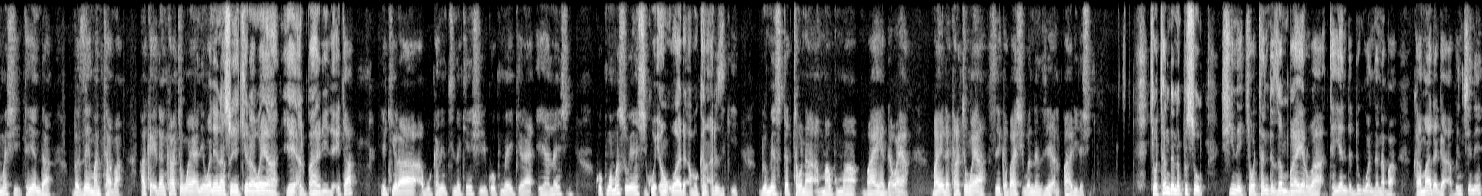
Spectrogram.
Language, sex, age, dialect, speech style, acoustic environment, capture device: Hausa, male, 45-54, Nigeria - Katsina, happy; excited; focused, people talking; nature, mobile / Linux / Chrome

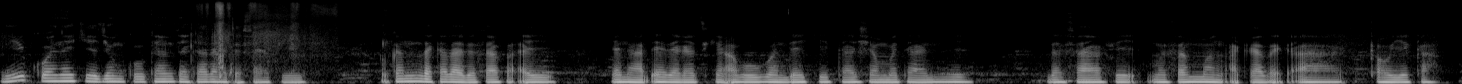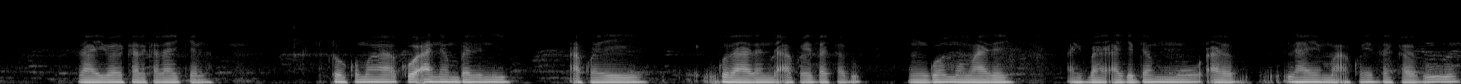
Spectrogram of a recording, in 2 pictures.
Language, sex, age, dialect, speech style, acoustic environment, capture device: Hausa, male, 18-24, Nigeria - Kano, focused; relaxed, music, mobile / Linux / Chrome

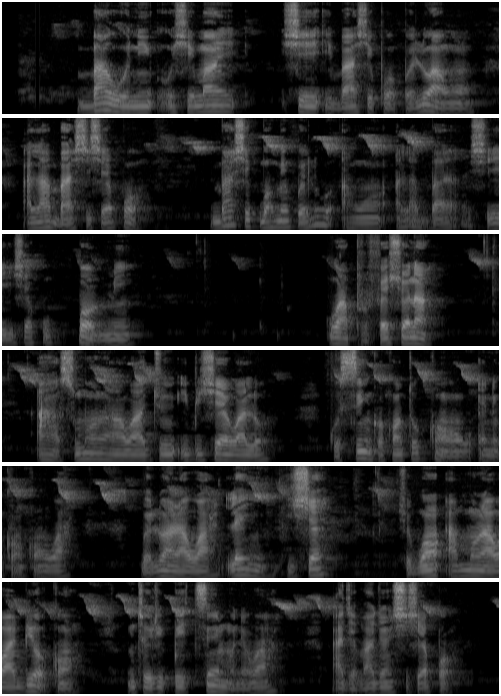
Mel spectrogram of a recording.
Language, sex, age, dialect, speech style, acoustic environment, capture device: Yoruba, male, 25-34, Nigeria - Lagos Yoruba, happy; relaxed, nature, mobile / Linux / Chrome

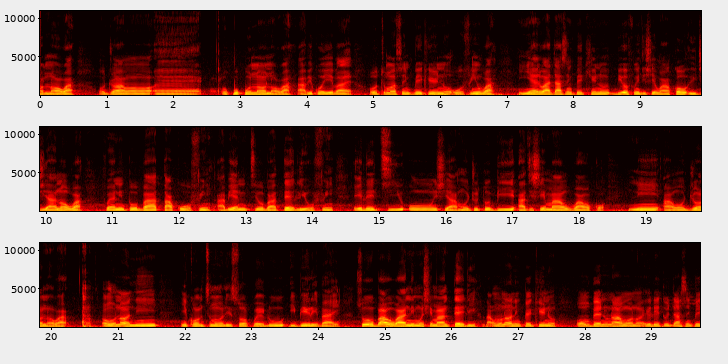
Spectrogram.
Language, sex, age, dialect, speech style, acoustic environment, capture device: Yoruba, male, 25-34, Nigeria - Lagos Yoruba, happy, nature, mobile / Linux / Chrome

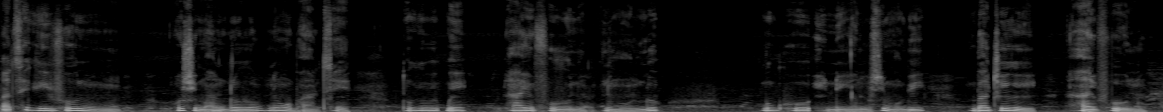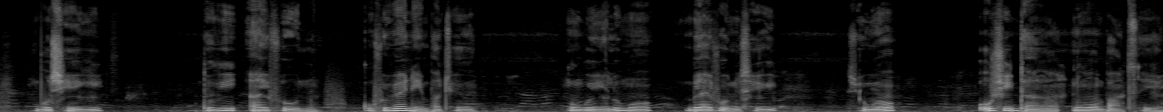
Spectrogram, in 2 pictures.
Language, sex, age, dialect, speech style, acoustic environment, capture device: Yoruba, female, 18-24, Nigeria - Ibadan, relaxed, people talking, mobile / macOS / Safari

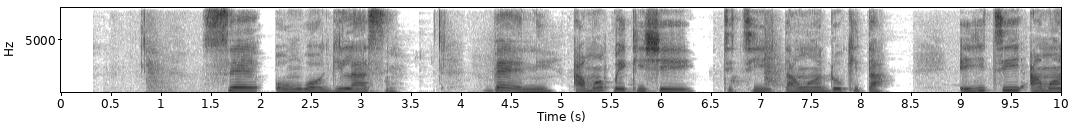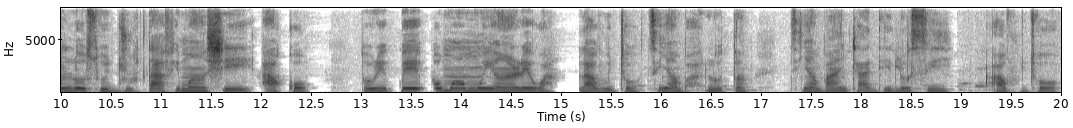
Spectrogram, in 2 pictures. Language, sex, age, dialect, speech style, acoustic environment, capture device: Yoruba, female, 25-34, Nigeria - Ibadan, happy, silence, mobile / Linux / Chrome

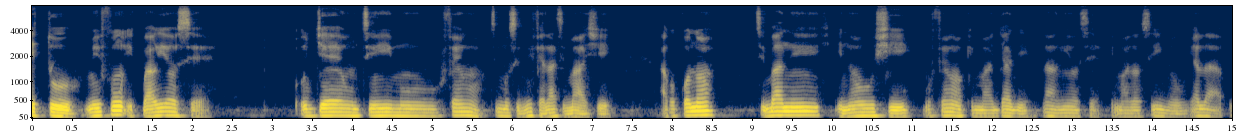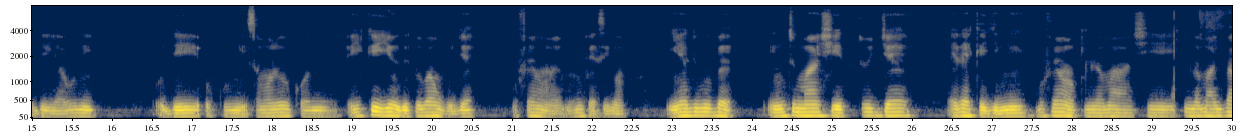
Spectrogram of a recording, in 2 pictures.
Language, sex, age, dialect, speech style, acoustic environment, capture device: Yoruba, male, 35-44, Nigeria - Lagos Yoruba, happy; focused, silence, mobile / Linux / Chrome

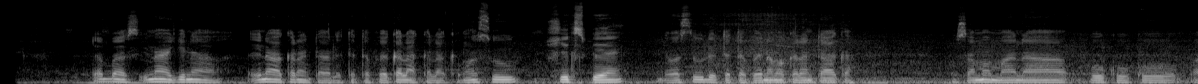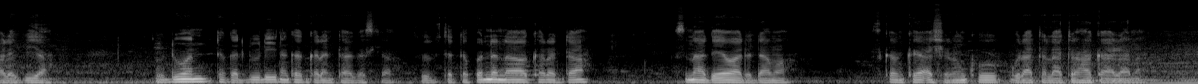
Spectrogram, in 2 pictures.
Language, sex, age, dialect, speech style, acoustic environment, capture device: Hausa, male, 25-34, Nigeria - Kano, happy; excited; relaxed, nature, desktop / Linux / Chrome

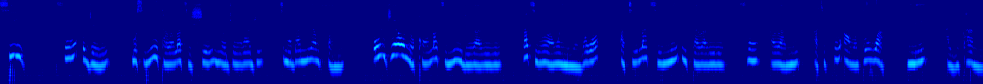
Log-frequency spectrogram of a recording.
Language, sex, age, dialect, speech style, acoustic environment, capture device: Yoruba, female, 25-34, Nigeria - Lagos Yoruba, focused, silence, mobile / Linux / Chrome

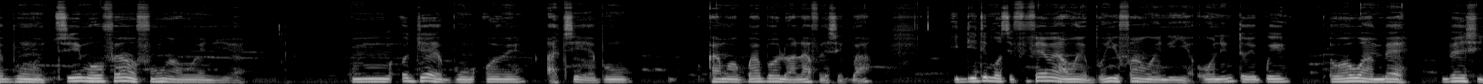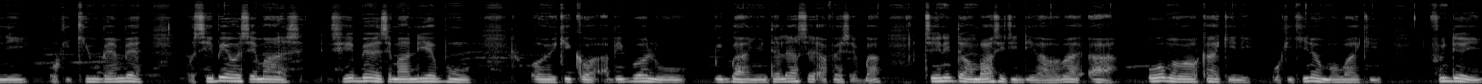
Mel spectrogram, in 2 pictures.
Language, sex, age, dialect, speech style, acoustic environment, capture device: Yoruba, male, 25-34, Nigeria - Ibadan, excited; focused; relaxed, nature; silence, mobile / Linux / Chrome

